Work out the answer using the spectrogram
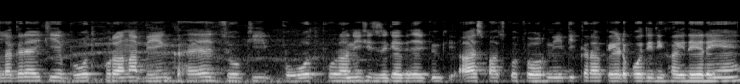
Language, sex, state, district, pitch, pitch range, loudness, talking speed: Hindi, male, Rajasthan, Bikaner, 160 Hz, 155-165 Hz, -16 LUFS, 235 wpm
